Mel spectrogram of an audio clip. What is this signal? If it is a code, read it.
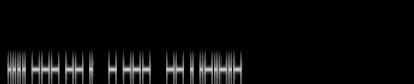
Morse code, heard as a keyed tone, about 50 wpm, 700 Hz. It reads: HOME TO ME.
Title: Sentences from Top 1100 Words 50wpm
